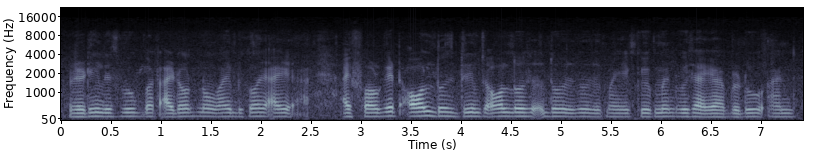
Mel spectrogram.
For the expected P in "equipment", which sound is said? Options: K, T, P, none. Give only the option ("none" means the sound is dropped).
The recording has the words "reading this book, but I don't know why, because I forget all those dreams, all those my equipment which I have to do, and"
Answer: P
